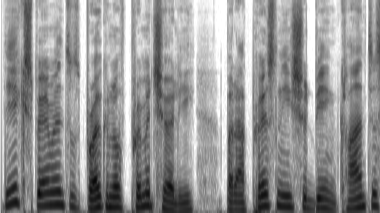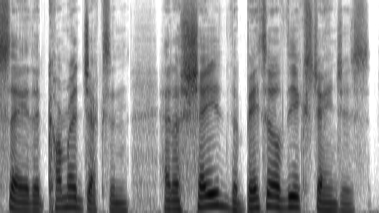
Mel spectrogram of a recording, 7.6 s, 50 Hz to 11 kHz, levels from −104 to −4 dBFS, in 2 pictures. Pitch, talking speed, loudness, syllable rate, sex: 140 Hz, 195 wpm, -18 LUFS, 6.6 syllables/s, male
